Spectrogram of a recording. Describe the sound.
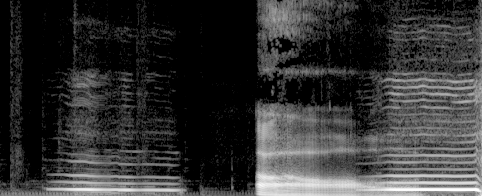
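A voice imitates the whimpering whine of a dog that exhaled with a whine on every breath while sleeping in a crate at night: two drawn-out, nasal, tonal whines separated by a short pause, the second opening with a sliding, falling pitch before holding steady and growing louder.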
